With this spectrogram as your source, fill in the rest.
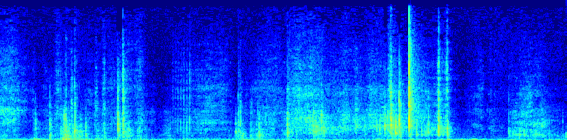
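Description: Long nails tap and rub across the pages of an open glossy paper magazine catalog, and a page is flipped. Crisp, bright paper scratches and short dry taps ride over a low, steady rumble, with one sharper snap near the end.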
